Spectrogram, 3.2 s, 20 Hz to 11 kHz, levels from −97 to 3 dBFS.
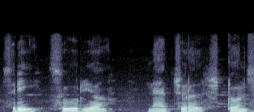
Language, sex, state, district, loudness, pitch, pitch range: Telugu, male, Andhra Pradesh, Sri Satya Sai, -15 LUFS, 135 Hz, 125-150 Hz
